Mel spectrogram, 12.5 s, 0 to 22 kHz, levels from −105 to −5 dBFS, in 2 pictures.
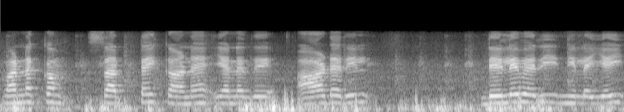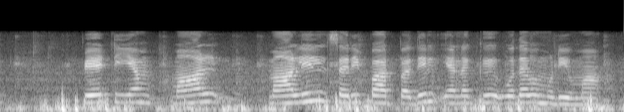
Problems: constant background noise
